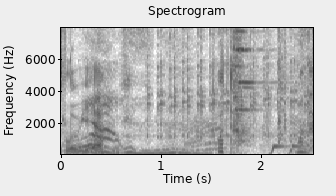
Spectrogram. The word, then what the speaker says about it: Lugia: Oh, I said Luigi, but you actually did spell that correctly. That is Lugia.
